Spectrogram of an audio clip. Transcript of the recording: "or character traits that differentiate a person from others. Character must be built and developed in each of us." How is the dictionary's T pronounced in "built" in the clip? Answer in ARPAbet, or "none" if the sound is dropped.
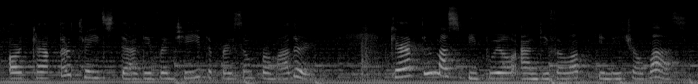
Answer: none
